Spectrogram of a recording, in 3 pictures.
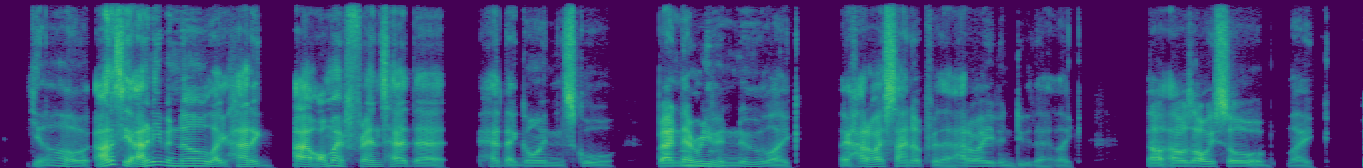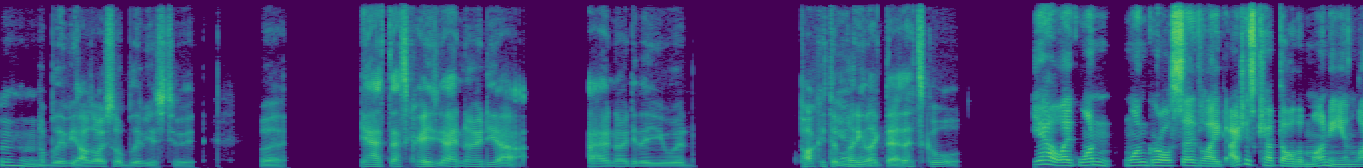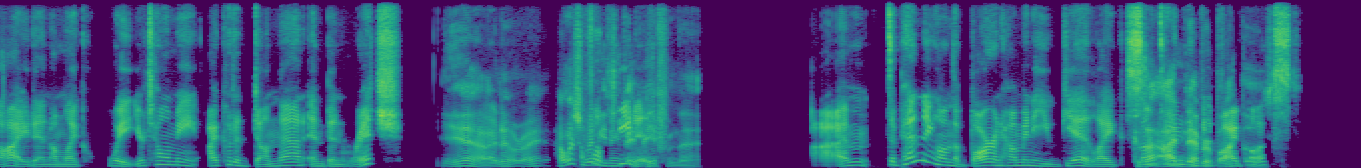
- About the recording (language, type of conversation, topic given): English, unstructured, What book made you love or hate reading?
- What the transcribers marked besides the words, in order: other background noise; tapping; laughing while speaking: "money"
